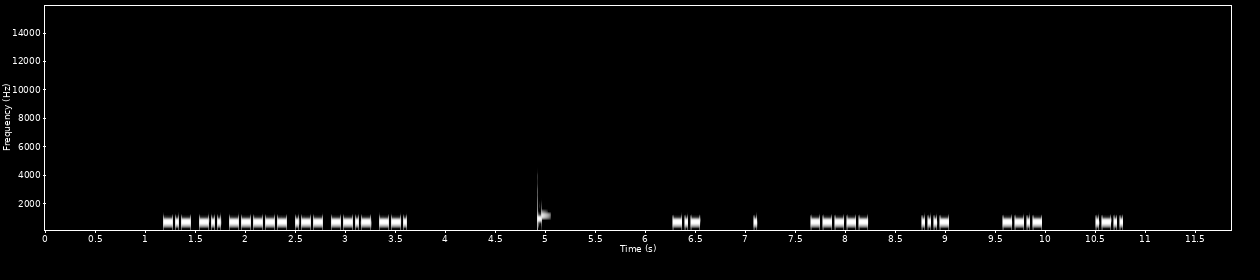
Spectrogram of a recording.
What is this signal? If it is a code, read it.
Morse code, heard as a keyed tone, about 40 wpm, spaced as for 20 wpm, 700 Hz. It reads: KD0WQG KE0VQL
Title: USA Call Signs - 6x Character Spacing - 40wpm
